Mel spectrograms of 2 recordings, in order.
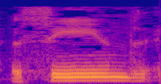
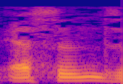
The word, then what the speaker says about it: Essenes: This is the explanation as to why only 1 in 17 Essenes, and you will hear it pronounced Essenes, Essenes, and with the emphasis on other syllables, right?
